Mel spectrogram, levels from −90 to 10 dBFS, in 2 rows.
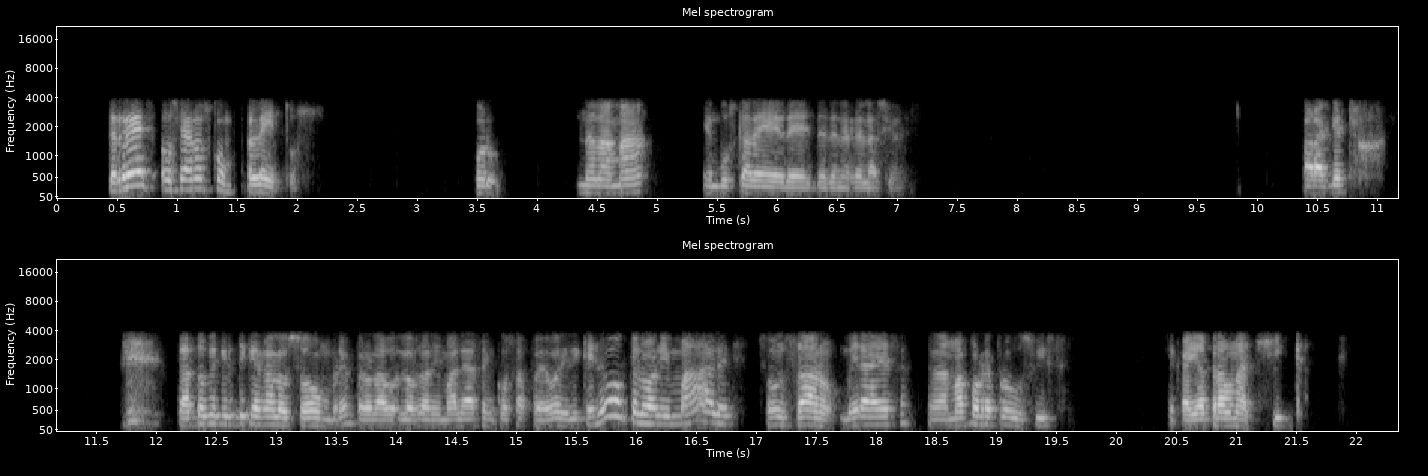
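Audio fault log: Throughout: iLBC codec. The speech has passed through a narrowband VoIP codec running at 15.2 kbps, which fits its 20 ms frame mode. Each frame's excitation is coded on its own, with no carry-over from the frame before. Nothing reaches above about 3.6 kHz, and the line band sits roughly between 250 Hz and 3.4 kHz. The result is thin, muffled speech with a plainly audible rough, slightly synthetic grain.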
